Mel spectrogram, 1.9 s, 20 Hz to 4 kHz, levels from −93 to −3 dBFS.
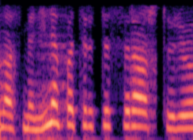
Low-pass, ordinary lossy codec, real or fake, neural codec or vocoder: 3.6 kHz; AAC, 16 kbps; real; none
